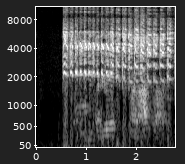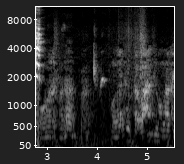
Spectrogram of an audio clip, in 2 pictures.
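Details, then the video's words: {'caption': 'Greater green leafbird singing to prompt other leafbirds to reply: a rapid, harsh, rasping burst of repeated notes lasting over two seconds, followed by softer murmuring and faint voices.'} "Cucak Ijo Anda PASTI AKAN NYAUT dengar Suara KICAUAN MERDU TERBAIKNYA INI"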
